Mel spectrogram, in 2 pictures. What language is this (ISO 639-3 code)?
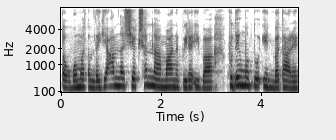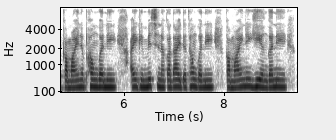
mni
